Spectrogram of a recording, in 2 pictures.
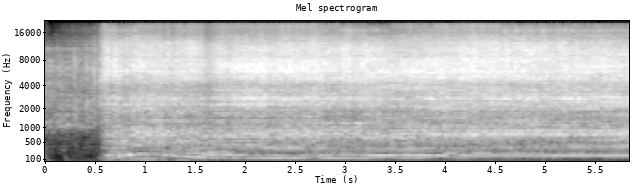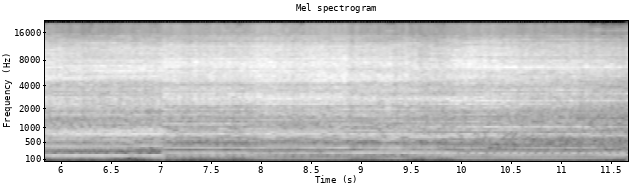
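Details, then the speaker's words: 2020 Audi R8 V10 with bad rattle, engine at steady fast idle with a little revs held: loose rattle heard inside the exhaust silencer; internal silencer rattle, fixed with a new exhaust. "Sounds like it's in silence. So put your head so you can just hear it rattling around inside it."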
